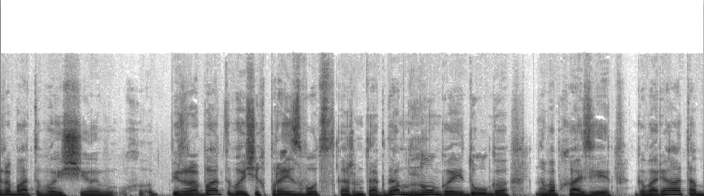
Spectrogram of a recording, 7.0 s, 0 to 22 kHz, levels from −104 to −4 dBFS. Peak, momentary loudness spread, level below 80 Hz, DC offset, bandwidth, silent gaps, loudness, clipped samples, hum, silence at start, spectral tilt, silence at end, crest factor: -4 dBFS; 6 LU; -44 dBFS; under 0.1%; 14.5 kHz; none; -16 LUFS; under 0.1%; none; 0 s; -6 dB/octave; 0 s; 12 dB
